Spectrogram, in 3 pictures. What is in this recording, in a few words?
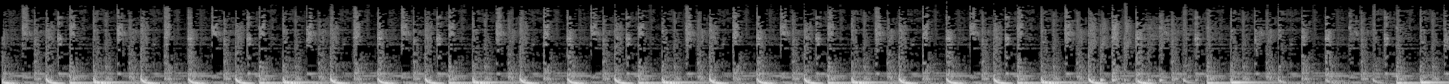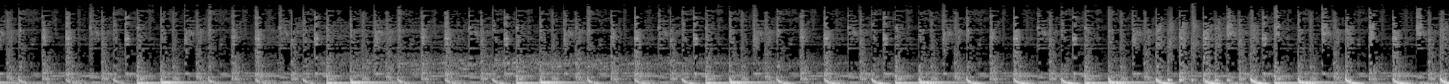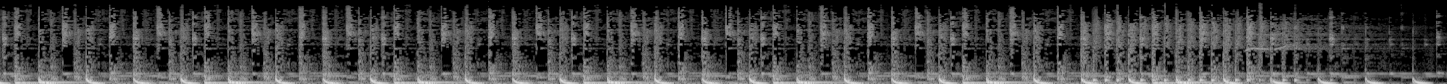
DRUM DE VOODOO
